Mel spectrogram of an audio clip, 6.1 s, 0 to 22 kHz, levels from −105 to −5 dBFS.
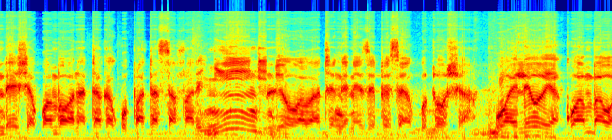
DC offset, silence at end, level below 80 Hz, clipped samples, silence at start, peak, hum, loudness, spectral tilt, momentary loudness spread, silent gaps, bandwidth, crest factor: under 0.1%; 0 s; -38 dBFS; 0.2%; 0 s; 0 dBFS; none; -9 LUFS; -1.5 dB/octave; 5 LU; none; 16.5 kHz; 10 dB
